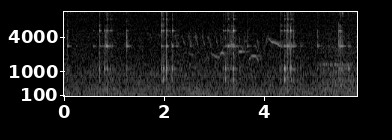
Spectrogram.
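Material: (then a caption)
Glass. A tall, clear glass pint glass with an etched logo, about half full of orange fizzy drink with ice, is held in one hand and tapped on its side with the fingertips and nails of the other hand. The taps come in short, irregular clusters of bright, high clinks that die away almost at once. Faint, bird-like chirps sound in the background.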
